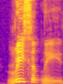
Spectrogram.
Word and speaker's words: recently: 안 되고 event effort Recently 앞에 강세 Recently 자 river 알 발음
